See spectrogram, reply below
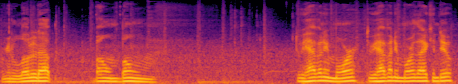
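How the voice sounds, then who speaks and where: A man's voice: on the high side, little pitch movement, brisk, warm tone, soft background music. Young man muttering over gameplay. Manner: muttering to himself, humming and repeating phrases. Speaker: gaming streamer. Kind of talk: casual gameplay commentary.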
